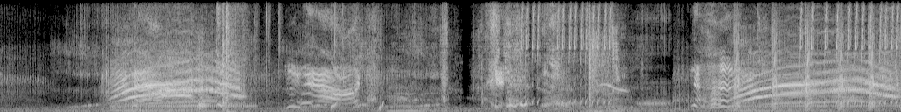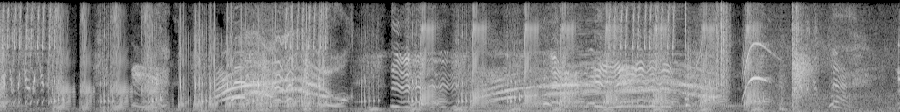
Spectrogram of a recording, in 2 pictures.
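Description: A cartoon creature shrieks and squeals in high, wailing cries.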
